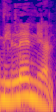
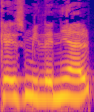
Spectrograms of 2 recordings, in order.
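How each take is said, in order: First: The stress falls on the syllable with e. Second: The stress falls on the final syllable. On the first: "le pones acento en la E" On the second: "está bien decir, ok, es millennial"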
